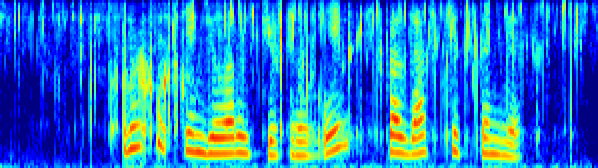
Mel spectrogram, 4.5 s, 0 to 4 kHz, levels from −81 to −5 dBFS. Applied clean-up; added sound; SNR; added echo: neural separator model SepFormer WHAMR!.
